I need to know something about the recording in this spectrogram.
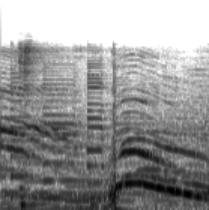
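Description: Live band playing an encore song, with strummed acoustic guitars under a high pitched line that slides downward twice, the second slide starting a little past halfway.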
